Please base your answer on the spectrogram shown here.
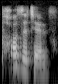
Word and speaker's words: positive: Don't forget, positive has the emphasis on the first syllable, so positive Positive, as well, and the same with negative, right?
